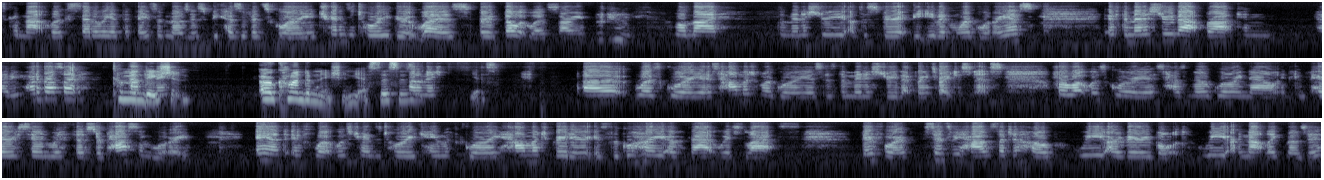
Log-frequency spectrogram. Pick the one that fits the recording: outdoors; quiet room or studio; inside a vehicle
inside a vehicle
